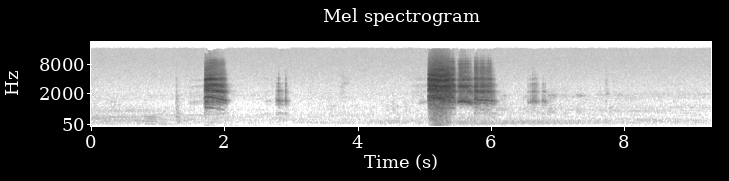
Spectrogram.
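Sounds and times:
Pesquet's parrot giving harsh, rasping screeches: 1.7s - 2.1s, 5.0s - 6.8s.

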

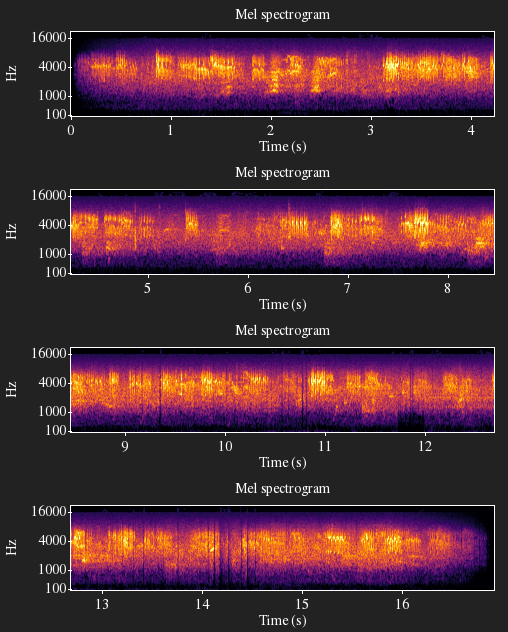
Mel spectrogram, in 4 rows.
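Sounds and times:
streak-throated swallow calling: 0.1s - 16.8s.

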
